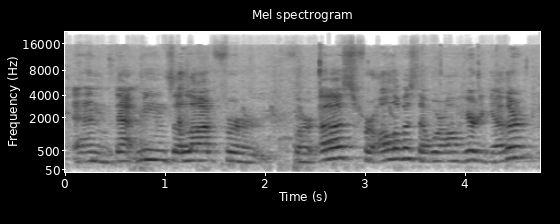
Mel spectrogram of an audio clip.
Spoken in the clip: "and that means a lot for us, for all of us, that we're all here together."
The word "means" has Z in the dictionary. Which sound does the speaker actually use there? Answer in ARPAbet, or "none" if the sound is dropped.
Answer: Z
